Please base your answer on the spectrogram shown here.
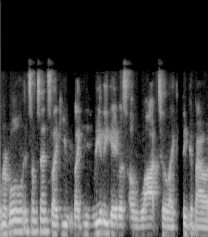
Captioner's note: laughs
